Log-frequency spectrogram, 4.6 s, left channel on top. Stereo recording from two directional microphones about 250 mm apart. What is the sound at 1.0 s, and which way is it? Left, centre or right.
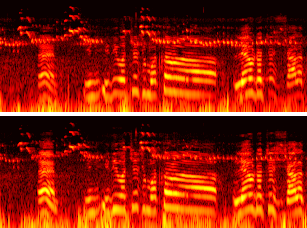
Bird, centre.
